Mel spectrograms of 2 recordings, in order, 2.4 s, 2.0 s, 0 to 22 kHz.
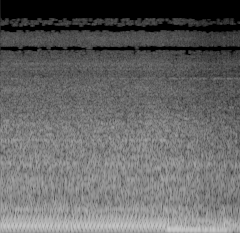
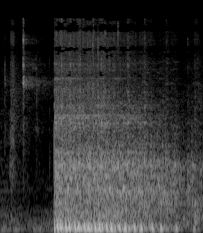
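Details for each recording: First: Kohler KT735 (7000 Series) twin on a Cub Cadet SLX50, which was running at half power, running after an ignition coil install. A steady fast beat with slight popping and missing at the top end, likely accumulated unburned fuel clearing. Otherwise healthy. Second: Kohler 7000 series (KT735) twin on a Cub Cadet SLX50 tractor, running at half power; new NGK spark plug fitted did not fix it; lumpy, uneven low thumps with skipped beats; one cylinder misfiring, no spark, failed ignition coil to be replaced.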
